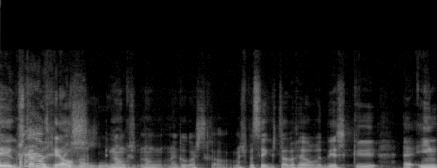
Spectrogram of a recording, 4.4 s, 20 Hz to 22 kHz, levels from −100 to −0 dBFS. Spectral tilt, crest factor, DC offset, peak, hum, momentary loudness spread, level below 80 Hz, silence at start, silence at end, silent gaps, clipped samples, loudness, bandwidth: -6 dB/octave; 18 dB; under 0.1%; -22 dBFS; none; 12 LU; -70 dBFS; 0 s; 0 s; none; under 0.1%; -40 LUFS; 13 kHz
